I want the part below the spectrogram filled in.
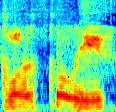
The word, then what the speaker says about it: Los Feliz: No, it's Los Feliz.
